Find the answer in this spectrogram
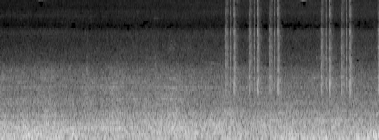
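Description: Commuter train pulling away down the track, a steady low rumble. From about halfway in, short high clicks repeat in quick pairs.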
